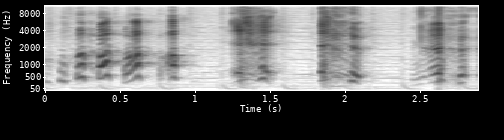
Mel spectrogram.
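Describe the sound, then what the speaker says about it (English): Several bursts of coughing and hacking, loud and close, in quick irregular clusters with short gaps between them. "Coughing, hacking."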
